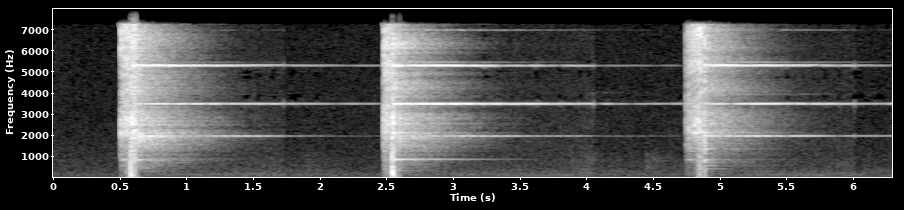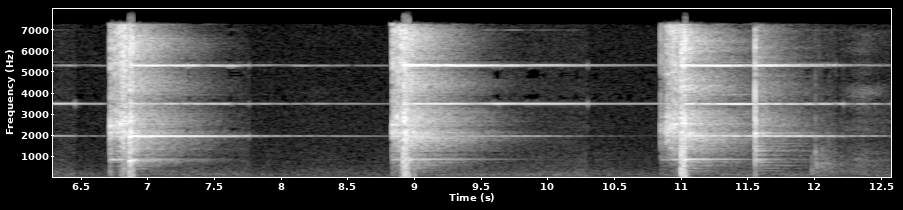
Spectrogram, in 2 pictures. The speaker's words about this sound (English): The next one will be glissé sound, so gliding on the blade, on a foil. These will be glissé, or gliding on the blade and hitting the bell guard.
